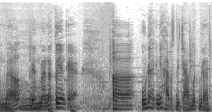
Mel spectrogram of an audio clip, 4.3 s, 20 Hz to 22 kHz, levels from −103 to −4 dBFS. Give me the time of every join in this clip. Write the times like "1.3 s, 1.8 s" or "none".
none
